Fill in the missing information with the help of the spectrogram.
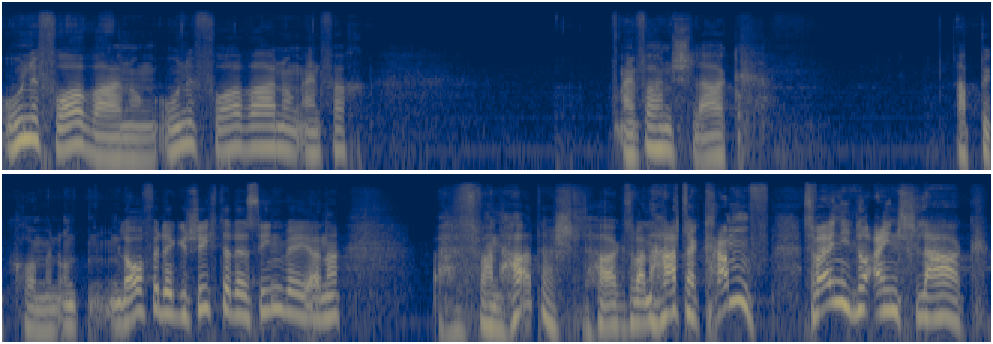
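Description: A man preaching a sermon in a lively, conversational way, with asides and tag questions to his congregation. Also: fairly high pitch, normal speed, long pauses. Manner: reads scripture aloud with the congregation.

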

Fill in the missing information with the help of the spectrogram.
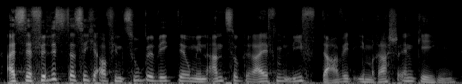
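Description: A man preaching a sermon in a church, animated, swinging from loud emphatic peaks to quiet, near-whispered asides. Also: on the high side, a little fast.

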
